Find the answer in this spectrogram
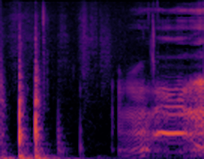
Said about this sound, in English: Okay, you knock on the door.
